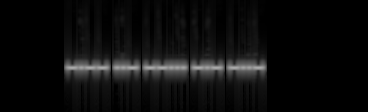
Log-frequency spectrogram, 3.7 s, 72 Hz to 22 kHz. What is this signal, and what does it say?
Morse code, heard as a keyed tone, about 38 wpm, 700 Hz. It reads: YU7KX
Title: DXCC-100 Call Signs - 5 Characters - 40wpm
